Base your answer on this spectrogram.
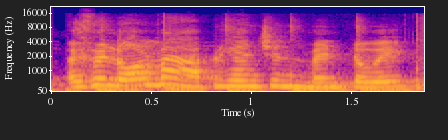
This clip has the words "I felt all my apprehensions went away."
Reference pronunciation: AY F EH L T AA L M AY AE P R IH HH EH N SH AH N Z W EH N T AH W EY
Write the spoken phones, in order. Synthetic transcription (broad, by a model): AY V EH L AA L M AY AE P R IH HH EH N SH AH N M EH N T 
